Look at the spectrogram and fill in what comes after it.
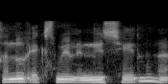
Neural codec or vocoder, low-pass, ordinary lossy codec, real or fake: codec, 16 kHz, 1 kbps, X-Codec, HuBERT features, trained on general audio; none; none; fake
